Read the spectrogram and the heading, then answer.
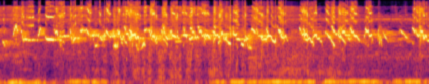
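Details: Lemon-bellied white-eye in full, fast song used to stimulate lazy birds to sing: a dense run of high twittering, sweeping notes with a low hum in the background.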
